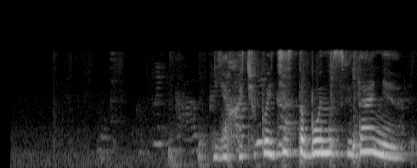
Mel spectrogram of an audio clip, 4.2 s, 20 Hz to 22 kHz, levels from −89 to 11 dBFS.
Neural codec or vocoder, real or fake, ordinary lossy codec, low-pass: none; real; none; 7.2 kHz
